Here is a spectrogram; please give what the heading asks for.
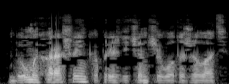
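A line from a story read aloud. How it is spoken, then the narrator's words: Quiet. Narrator (Russian): сказал тихо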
